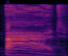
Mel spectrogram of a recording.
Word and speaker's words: bad: Michael asks me to say say bed and bad please very easy bed is where I sleep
